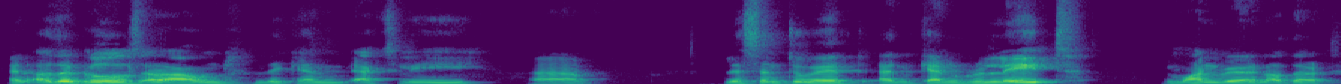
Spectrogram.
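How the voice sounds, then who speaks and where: A young man with a mid-range voice, speaking at normal speed, hosts an informal interview podcast. He comes across as hesitant, with plenty of fillers and restarts.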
